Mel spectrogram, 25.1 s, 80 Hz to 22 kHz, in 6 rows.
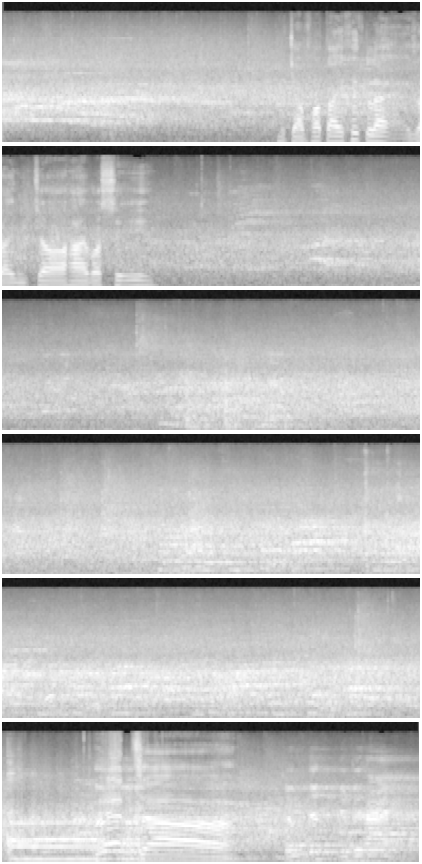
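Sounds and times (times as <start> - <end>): crowd shouting and cheering: 0.0 - 4.4, 21.0 - 24.0
loud steady pitched tone: 20.9 - 24.3.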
